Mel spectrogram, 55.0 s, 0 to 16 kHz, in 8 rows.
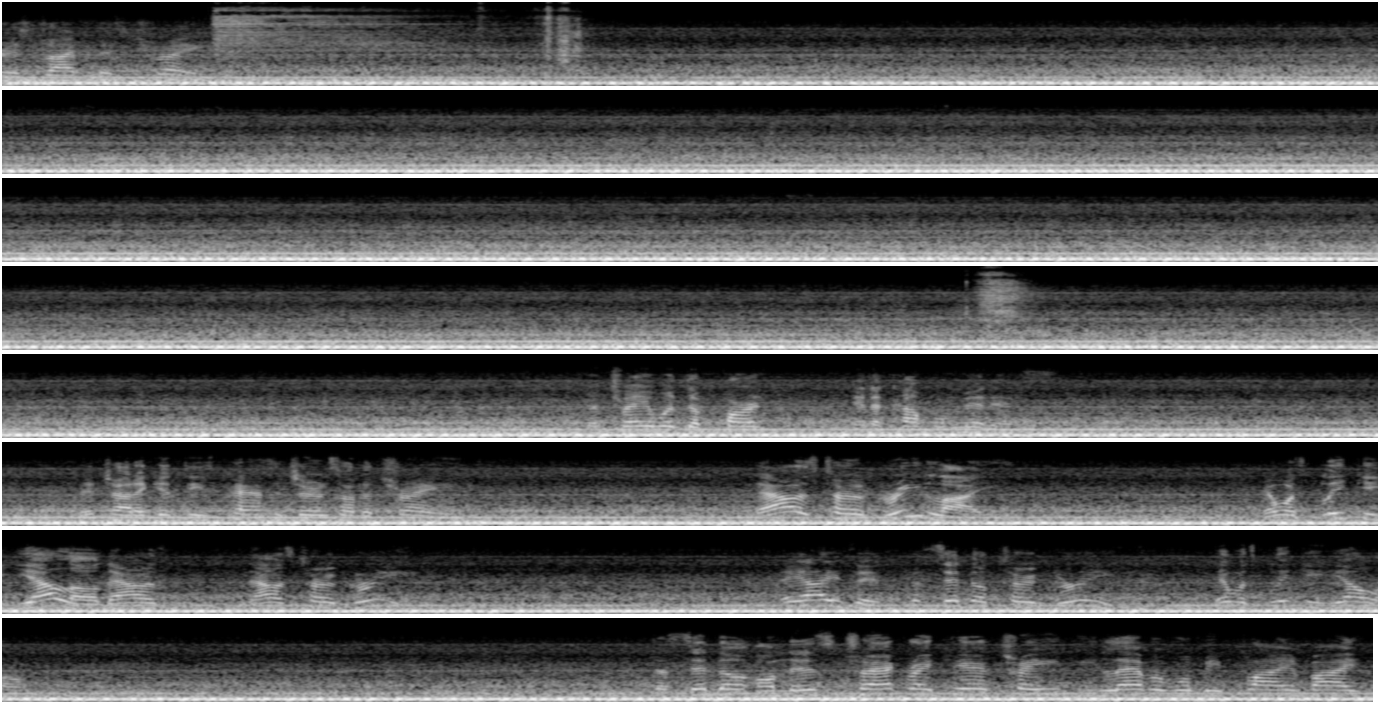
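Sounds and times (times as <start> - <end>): diesel locomotives idling: 0.0 - 55.0
brief sharp high sounds: 25.4 - 25.9.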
